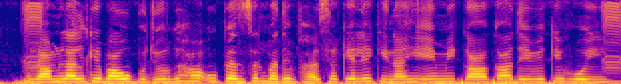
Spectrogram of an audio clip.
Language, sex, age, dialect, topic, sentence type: Bhojpuri, female, 18-24, Western, banking, question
